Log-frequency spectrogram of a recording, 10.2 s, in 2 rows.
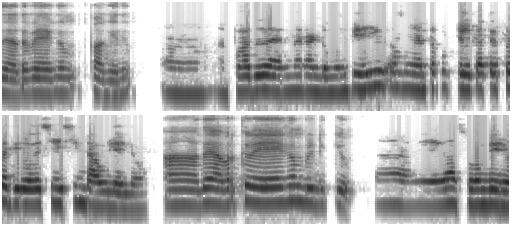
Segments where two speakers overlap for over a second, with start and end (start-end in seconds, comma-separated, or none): none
